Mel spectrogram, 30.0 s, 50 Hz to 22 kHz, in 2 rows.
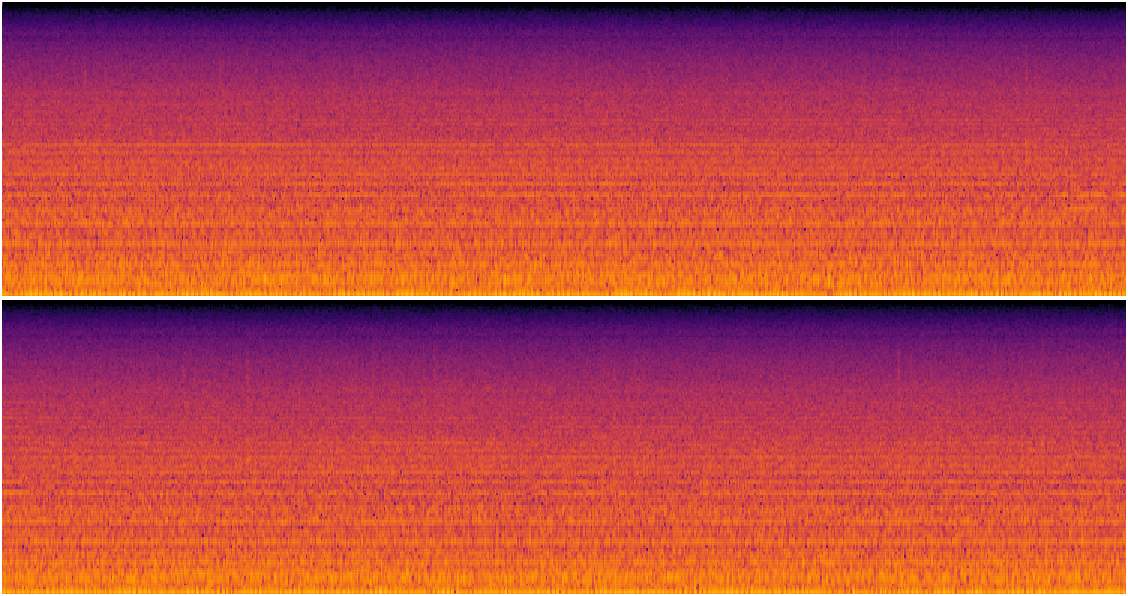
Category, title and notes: Sound effects > Other mechanisms, engines, machines
Ferryboat engine and exhaust system at cruise speed. Recorded between Calapan city and Batangas city (Philippines), in August 2025, with a Zoom H5studio (built-in XY microphones).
